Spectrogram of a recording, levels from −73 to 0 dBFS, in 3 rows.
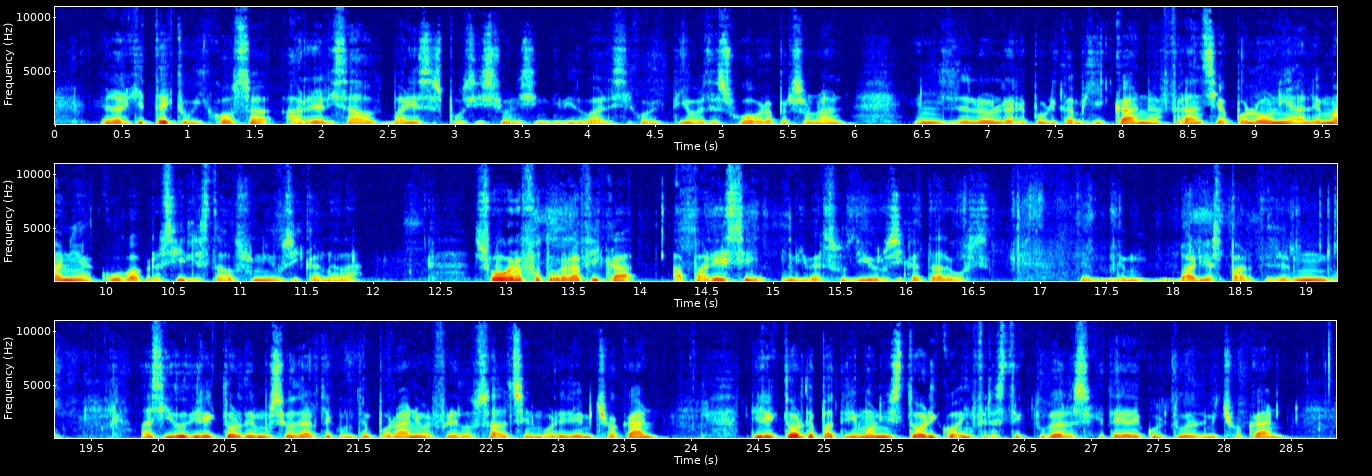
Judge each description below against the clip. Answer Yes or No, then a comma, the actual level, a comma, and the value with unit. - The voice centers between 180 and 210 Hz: No, low, 100 Hz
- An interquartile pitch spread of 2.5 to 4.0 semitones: Yes, average, 3.3 semitones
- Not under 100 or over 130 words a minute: No, average, 145 wpm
